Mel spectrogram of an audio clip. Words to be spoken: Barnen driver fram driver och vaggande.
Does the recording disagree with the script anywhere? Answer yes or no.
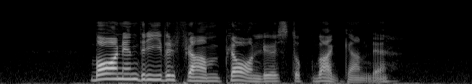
yes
